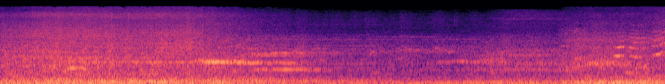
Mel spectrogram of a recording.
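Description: Mack double-launch steel roller coaster train running along its track, a steady low rumble that dips in the middle and builds again near the end as a train comes closer. Voices, likely riders, sound over it.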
